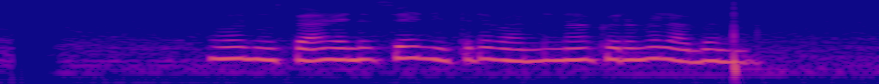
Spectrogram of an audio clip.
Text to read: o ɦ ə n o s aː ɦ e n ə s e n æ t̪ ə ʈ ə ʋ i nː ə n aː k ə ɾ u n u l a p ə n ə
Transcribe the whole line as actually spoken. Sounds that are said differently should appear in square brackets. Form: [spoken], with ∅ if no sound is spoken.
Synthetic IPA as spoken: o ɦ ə n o s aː ɦ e n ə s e n [i] t̪ ə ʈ ə ʋ [a] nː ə n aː k ə ɾ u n u l a [b] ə n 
